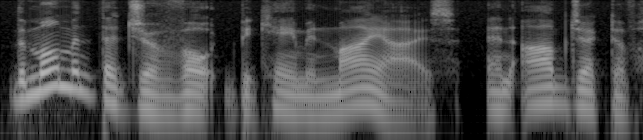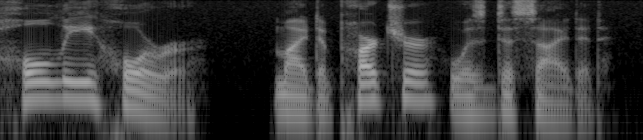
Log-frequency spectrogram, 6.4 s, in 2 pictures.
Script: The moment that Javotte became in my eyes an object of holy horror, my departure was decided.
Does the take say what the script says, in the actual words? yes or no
yes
